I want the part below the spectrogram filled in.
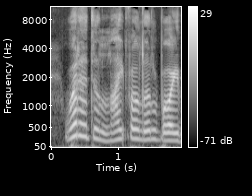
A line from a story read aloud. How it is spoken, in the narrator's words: the babysitter exclaimed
